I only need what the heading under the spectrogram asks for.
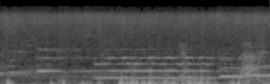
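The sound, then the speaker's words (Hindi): Heavy rain falling as a steady, dense hiss of drops on surfaces, continuous and even in level throughout, with no talking. “बहुत बारिश हो रही है”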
